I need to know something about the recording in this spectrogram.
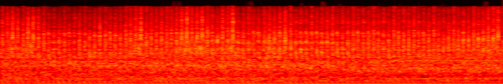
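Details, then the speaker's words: Amphibious Ford tractor engine: even, steady idle, quiet and smooth, charging good, no misses; slightly poppy as aftermarket carburetor runs a bit lean, choke held out slightly. "nice and quiet runs super smooth charging good"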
